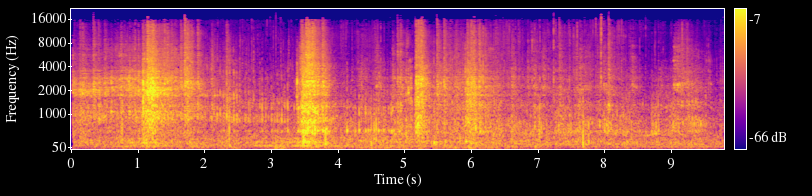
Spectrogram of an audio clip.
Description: Trolley Shopping Supermarket Rolling, Shopping carts; Stores and Malls (Sound Effects:Backgrounds)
